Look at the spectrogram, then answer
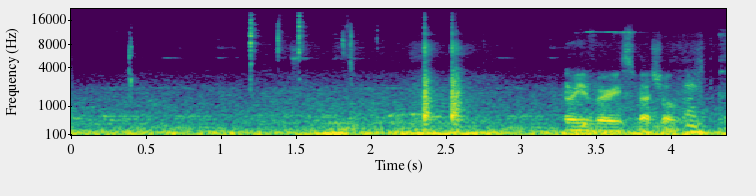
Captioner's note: chopsticks rapping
